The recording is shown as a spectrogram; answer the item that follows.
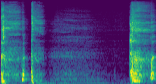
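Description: Harsh coughing from a person who is unwell: two quick coughs, a pause with faint breath noise, then another pair of coughs, fairly loud and with no talk.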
